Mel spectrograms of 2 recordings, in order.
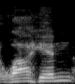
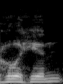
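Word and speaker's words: Hua Hin: And especially if you're going to, now how you say it, Wahin or Huahin? Wahin? However you want to say it, Dave. Wahin? Good enough. Yeah, but if you say Huhin, they wouldn't know what I was talking about.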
